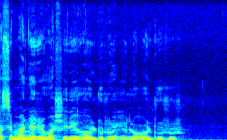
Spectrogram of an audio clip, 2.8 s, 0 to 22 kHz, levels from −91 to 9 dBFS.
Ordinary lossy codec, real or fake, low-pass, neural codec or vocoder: none; real; none; none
